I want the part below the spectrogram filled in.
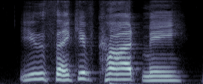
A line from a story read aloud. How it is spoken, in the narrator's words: whined Janet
